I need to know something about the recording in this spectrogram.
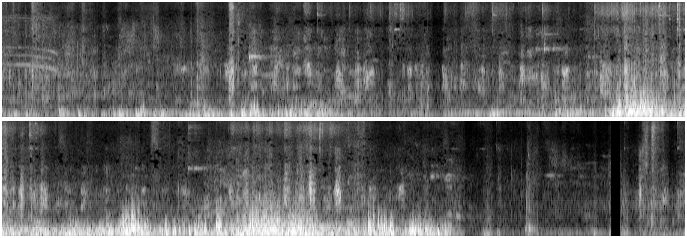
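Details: Dogs in wild play at a dog park, with rough, low rumbling growls and panting in dense overlapping bursts that swell loudest midway, then fall away to quieter scuffling near the end.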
